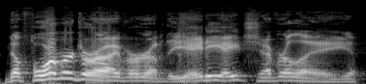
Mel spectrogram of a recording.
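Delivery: very loud, slow booth announcer. Pretend. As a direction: introduce him like a TV broadcast. Mock broadcast booth intro.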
